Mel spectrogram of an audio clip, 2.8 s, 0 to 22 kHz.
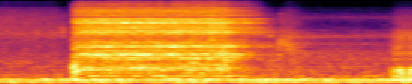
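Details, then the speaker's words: Mallard 2800 anesthesia ventilator set to a 1-second inspiratory time: a steady mechanical hum, then a loud one-second hiss as the bellows push down, delivering about 8 liters, then a softer exhaust. "so when I turn this on you're going to see the Bellows push down for exactly one second"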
